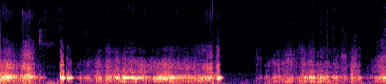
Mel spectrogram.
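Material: Foam.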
